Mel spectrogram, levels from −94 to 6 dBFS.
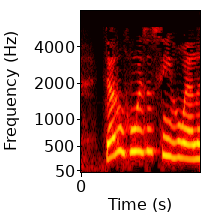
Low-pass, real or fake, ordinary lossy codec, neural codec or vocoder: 7.2 kHz; fake; MP3, 24 kbps; codec, 16 kHz, 2 kbps, X-Codec, HuBERT features, trained on LibriSpeech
